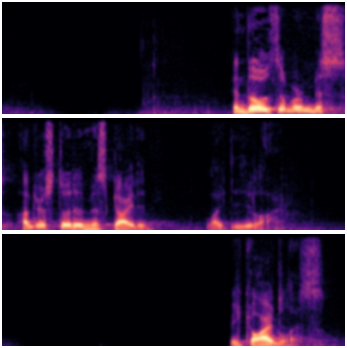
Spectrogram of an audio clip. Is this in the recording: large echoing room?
yes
